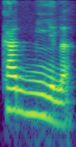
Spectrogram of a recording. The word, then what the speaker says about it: Camila: Donc, on va prononcer Camila.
